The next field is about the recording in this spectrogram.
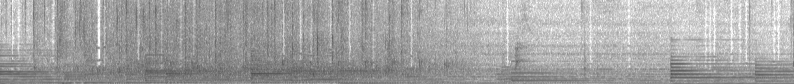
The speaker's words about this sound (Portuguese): Uma salva de palmas para minha esposa.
